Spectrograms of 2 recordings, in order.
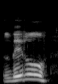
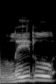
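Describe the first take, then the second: First: The name is said with an English-style pronunciation. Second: The name is said with a Spanish-style pronunciation.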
